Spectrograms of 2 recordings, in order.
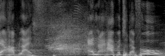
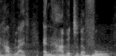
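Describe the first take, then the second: First: Proclaimed for the congregation to echo, rising higher; emphatic declaration. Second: Said in the usual way. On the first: Shown as a demonstration. Preacher tells congregation to say it, in emphatic declaration. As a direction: declare it boldly, lifting the second phrase. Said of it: "Ah, say".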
